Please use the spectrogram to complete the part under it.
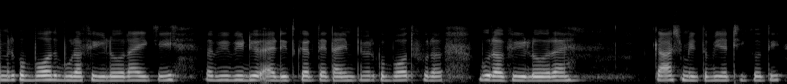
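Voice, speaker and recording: A woman's voice: mid-range voice, clear, resonant tone, muffled recording. A young woman from Himachal, rambling chattily through a casual vlog voice-over. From Himachal Pradesh, India. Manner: rambling, chatty, self-correcting. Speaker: vlogger. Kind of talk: casual voice-over narration while editing.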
